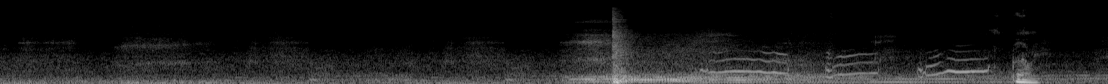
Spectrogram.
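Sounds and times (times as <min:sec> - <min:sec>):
cat meowing: 0:07.0 - 0:10.0.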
